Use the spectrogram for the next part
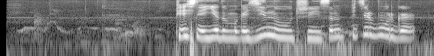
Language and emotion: Russian, positive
